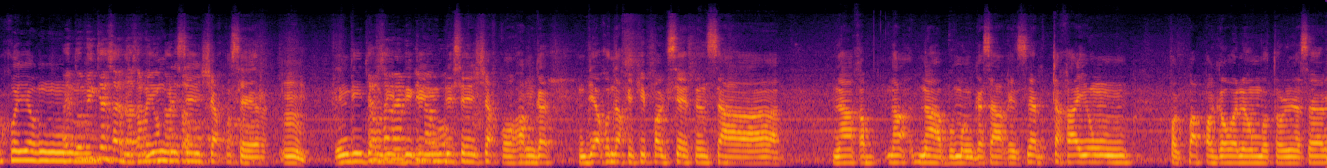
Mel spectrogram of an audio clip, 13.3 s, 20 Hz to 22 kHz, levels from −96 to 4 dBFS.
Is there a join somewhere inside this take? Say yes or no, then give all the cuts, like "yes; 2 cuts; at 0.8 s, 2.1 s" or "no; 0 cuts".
no; 0 cuts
